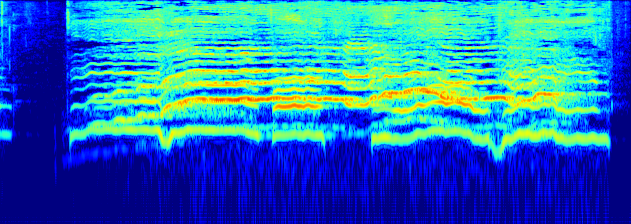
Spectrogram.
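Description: A high voice singing without words, humming-like, in a slow wavering melody with long held notes. It starts about a second in and is loud.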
